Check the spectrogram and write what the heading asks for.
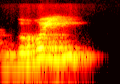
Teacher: La palabra bruit, ruido, esta T final tampoco se pronuncia.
